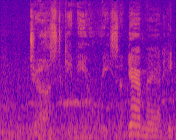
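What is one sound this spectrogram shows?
A woman speaks quietly.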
